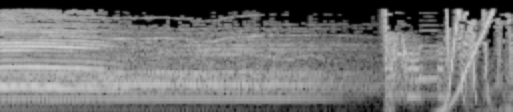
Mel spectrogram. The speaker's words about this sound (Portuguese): Quem gostou faz muito barulho.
